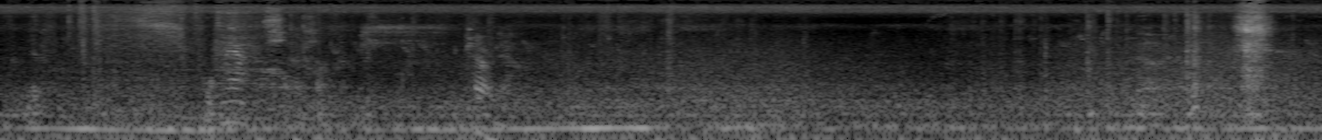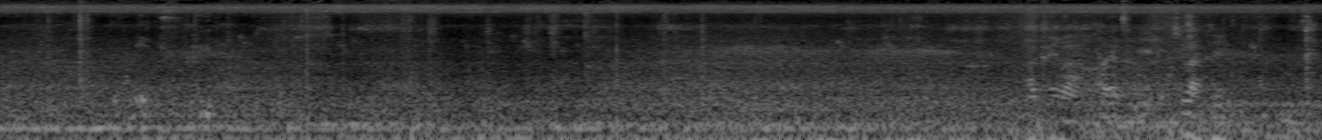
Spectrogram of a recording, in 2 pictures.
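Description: A cable car hums and rumbles steadily as it glides along.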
